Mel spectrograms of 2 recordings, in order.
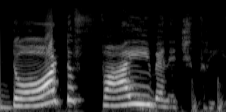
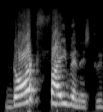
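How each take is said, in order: First: Drawn out, each symbol spaced; stretched dictation of the formula; slow dictation. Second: Louder, punchy restatement at normal speed; quick emphatic repeat; firm repeat. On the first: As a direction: dictate slowly for copying. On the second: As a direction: say it again briskly and firmly. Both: Shown as a demonstration. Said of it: "CO C L three".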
